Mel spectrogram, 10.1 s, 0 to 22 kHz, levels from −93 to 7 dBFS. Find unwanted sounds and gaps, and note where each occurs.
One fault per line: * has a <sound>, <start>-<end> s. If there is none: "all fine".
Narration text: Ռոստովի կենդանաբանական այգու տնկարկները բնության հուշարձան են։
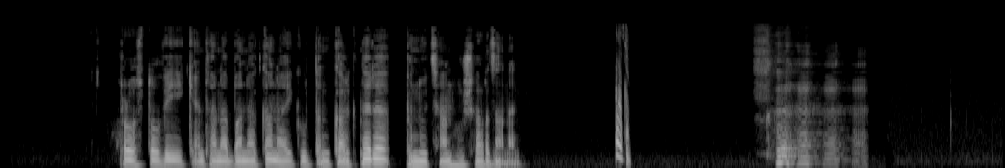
* has a chirp, 6.2-6.3 s
* has a laugh, 7.5-8.7 s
